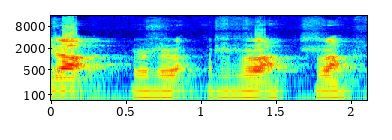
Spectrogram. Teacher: र जब बोलने जाएंगे तो बोलने से पहले ही जीभ में एक कंपन सा होगा, कंपन सा होगा और जीभ क्या हो जाएगी, लुंठित मतलब मुड़ उड़ जाएगी। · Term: प्रकंपित व्यंजन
